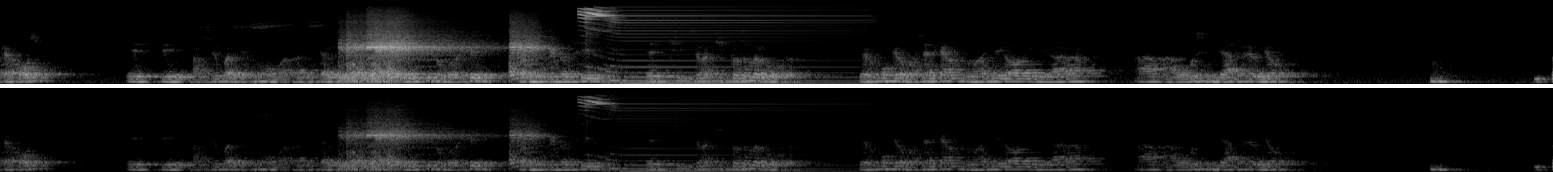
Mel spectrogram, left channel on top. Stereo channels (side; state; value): right; quieter; 10.4 dB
